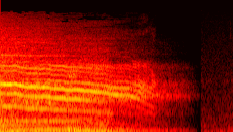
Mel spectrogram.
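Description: A man's long drawn-out shout of "Power!" from an anime clip, over background music. The held cry slowly sinks in pitch and fades out with the music about a second and a half in.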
